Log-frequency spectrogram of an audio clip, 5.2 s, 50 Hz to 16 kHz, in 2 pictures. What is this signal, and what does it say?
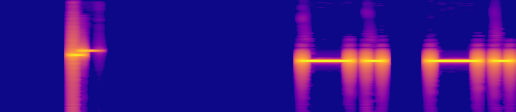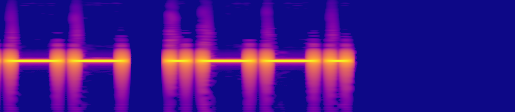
Morse code, heard as a keyed tone, about 15 wpm, 700 Hz. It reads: NYP
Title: USA Call Sign Postfixes - 3 Letters 15wpm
